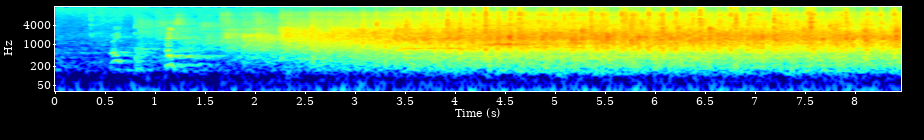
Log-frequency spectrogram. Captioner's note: cheering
